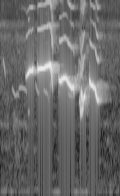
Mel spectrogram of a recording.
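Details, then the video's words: Oriental magpie-robin (kacer) singing in 'gacor' style, meant as daily therapy to get birds singing quickly: a long clear rising whistle, then a run of slurred falling whistled notes, over a faint low hum. "TERAPI KACER CEPAT BUKA PARUH HARIAN GACOR"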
